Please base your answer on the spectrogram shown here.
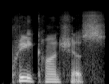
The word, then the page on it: preconscious: American English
